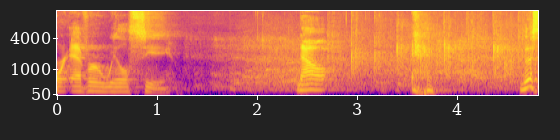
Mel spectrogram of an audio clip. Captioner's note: attendees laughing and applauding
